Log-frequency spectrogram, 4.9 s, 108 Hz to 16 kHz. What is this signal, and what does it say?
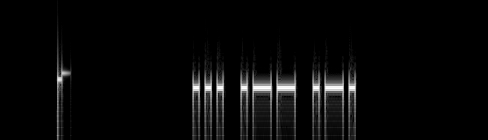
Morse code, heard as a keyed tone, about 20 wpm, 700 Hz. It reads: SWR
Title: Top 180 QSO Elements 20wpm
